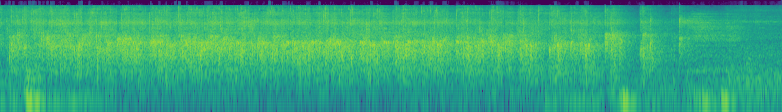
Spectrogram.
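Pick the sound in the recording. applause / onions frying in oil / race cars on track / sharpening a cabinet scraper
applause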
